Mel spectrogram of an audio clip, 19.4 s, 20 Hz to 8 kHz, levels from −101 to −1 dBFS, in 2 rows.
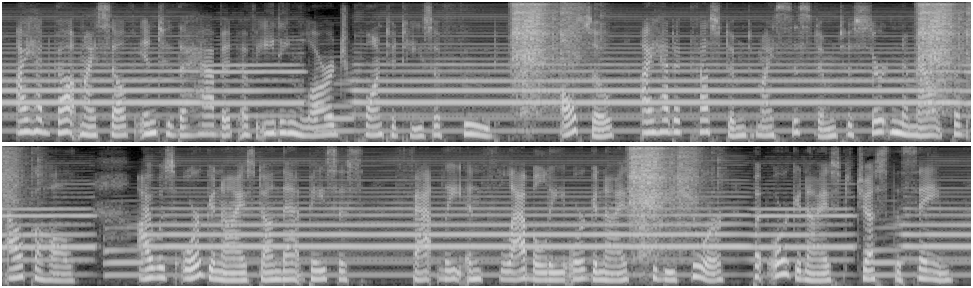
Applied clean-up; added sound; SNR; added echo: none; Wind instrument, woodwind instrument + Crushing; 1 dB; none.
